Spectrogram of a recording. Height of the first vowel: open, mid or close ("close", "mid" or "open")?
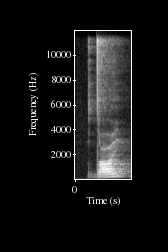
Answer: close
